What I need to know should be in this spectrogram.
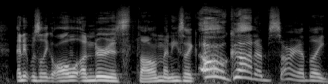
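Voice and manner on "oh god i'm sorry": yelling in a very high, shrill voice. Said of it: "we're, like, yelling at each other".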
